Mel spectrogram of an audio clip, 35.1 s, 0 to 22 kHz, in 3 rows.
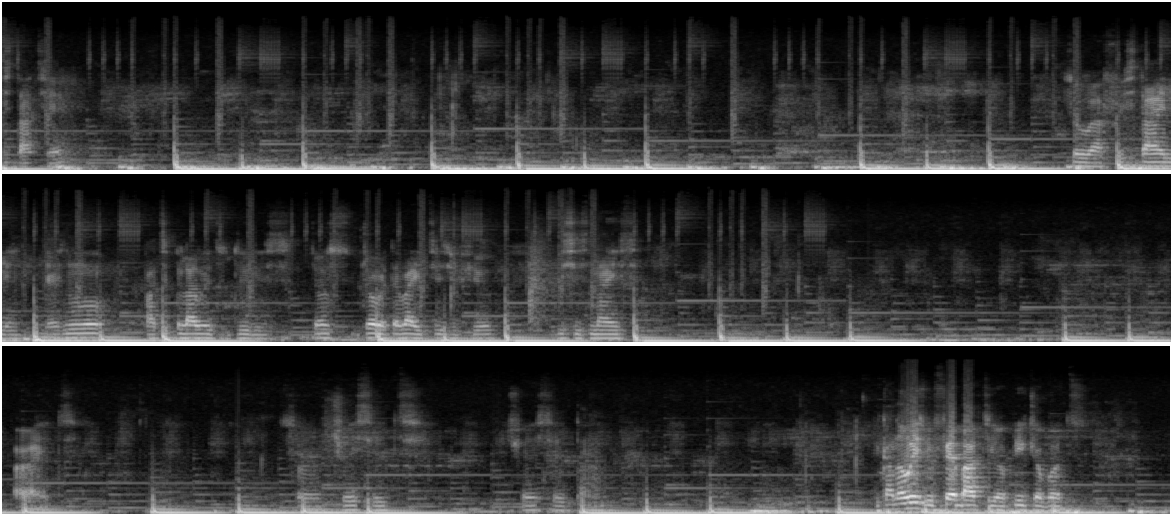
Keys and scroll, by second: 4.8 space, 16.5 space, 32.2 space.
